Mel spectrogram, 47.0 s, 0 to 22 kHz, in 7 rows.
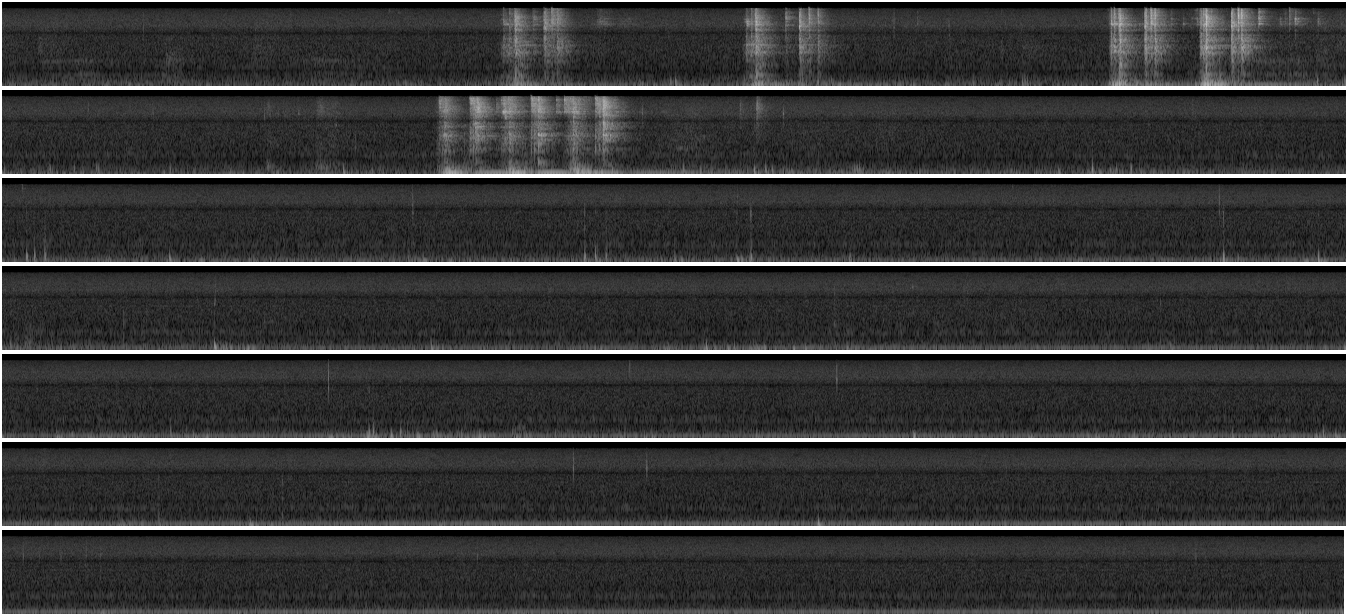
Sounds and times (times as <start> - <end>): Mechanical fan: 0.0 - 47.0.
